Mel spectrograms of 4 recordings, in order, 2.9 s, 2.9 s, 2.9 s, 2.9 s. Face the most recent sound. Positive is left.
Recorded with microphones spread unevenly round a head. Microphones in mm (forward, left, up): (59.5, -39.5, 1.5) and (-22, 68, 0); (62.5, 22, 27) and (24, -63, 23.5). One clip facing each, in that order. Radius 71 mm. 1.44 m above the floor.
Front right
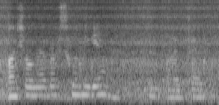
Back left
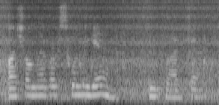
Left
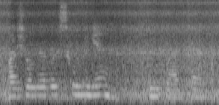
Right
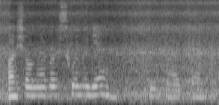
turn(degrees=140)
